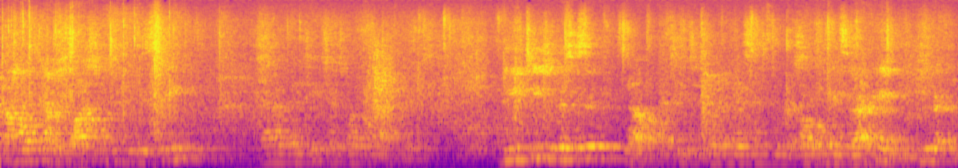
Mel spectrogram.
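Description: A middle-aged woman speaks steadily into a microphone in a room with a slight echo.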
